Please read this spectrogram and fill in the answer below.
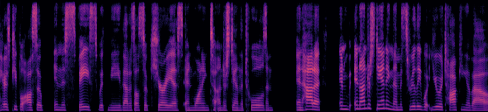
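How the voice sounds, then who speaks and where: A woman's unremarkable speaking voice with an American accent, fairly low in pitch, at a moderate pace with ordinary pitch variation, in a dry, close sound with no echo. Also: very clean recording, silent background. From Massachusetts. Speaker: podcast host. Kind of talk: casual chat.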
